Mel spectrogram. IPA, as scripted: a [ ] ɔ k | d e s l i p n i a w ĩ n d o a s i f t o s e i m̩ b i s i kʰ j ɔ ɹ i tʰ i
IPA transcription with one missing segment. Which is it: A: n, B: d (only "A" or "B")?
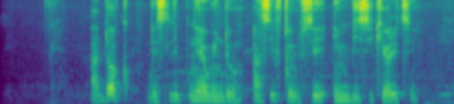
B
